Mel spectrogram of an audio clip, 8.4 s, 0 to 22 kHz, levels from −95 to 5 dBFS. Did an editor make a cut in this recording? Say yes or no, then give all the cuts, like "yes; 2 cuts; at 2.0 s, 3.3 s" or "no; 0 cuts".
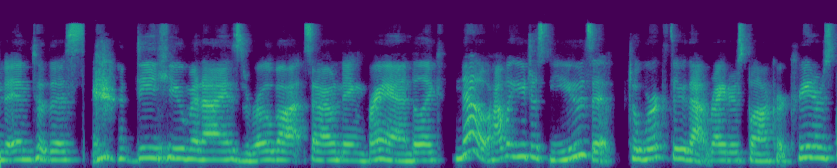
no; 0 cuts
